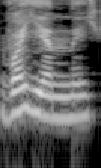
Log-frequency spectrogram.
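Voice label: "voennyj", Russian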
